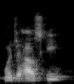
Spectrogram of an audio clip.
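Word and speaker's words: Wojciechowski: name yep it's wojcowski which house is spelled w-o-j-c-i-e-c-h-o-w-s-k-i it's exactly like it sounds just like it sounds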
